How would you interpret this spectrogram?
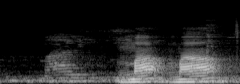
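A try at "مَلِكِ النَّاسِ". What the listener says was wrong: Ma jangan tebel. Ma, bukan mong.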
